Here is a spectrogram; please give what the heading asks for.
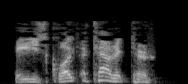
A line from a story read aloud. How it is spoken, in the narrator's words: he rumbled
